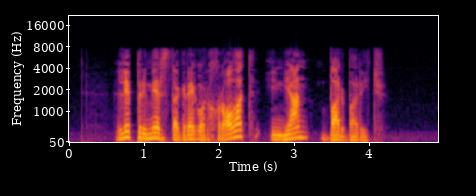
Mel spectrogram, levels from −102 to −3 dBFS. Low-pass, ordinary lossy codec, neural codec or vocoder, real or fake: 9.9 kHz; AAC, 24 kbps; none; real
